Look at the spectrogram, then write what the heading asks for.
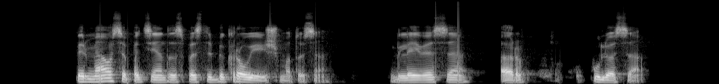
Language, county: Lithuanian, Šiauliai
